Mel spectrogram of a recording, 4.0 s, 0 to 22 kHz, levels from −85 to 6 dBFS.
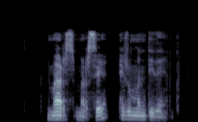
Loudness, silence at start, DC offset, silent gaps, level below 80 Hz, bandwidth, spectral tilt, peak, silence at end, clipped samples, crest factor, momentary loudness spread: -27 LUFS; 0.95 s; under 0.1%; 2.18-2.38 s; -72 dBFS; 8.4 kHz; -2.5 dB/octave; -8 dBFS; 0.6 s; under 0.1%; 22 dB; 14 LU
